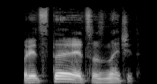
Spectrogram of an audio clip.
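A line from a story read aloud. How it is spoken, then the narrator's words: Big man's snort. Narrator (Russian): хмыкнул здоровяк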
